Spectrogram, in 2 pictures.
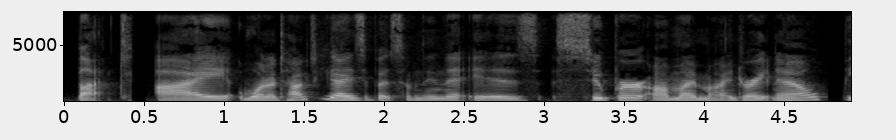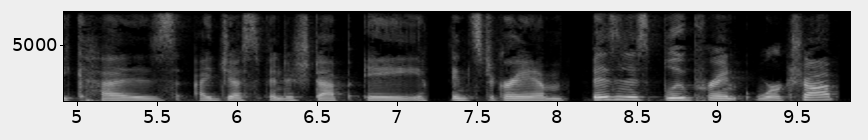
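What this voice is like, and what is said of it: Slightly raspy voice. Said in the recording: “my voice might sound a little bit raspy, just getting over a little bit of a cold”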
